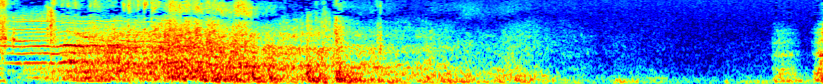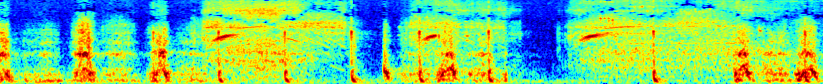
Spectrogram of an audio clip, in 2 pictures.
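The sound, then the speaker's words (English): A retractable tape measure snaps back: a loud rushing, rattling whir for about three seconds, a brief lull, then a burst of sharp, irregular clacks and snaps as the tape whips home. “Now, about this retractable tape measure.”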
